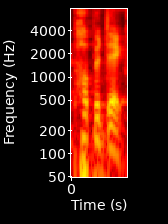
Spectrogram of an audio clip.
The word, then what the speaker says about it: Popadic: Popadic, yes. Popadic, get that pronunciation right. Popadic.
